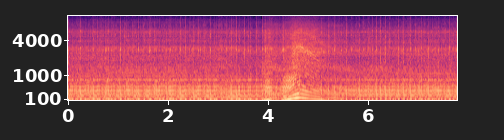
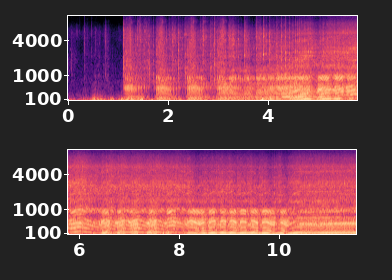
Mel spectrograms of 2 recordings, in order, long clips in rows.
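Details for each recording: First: Husqvarna 450 X-Torq chainsaw that wouldn't run, new chain and bar fitted, started to check and adjust the carb (special adjusting tool bought): steady high rasping two-stroke with one clean rev that settles back, no stumbling or surging; normal running. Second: Husqvarna 450 X-Torq chainsaw: after several pulls it catches, then surges and sags with a wavering, uneven rev. It runs rough and the cause is not yet found.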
